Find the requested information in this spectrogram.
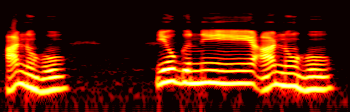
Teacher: ইয়োগ নি আইন যাবার কণ্ঠনালীতে চাপ হবে, আ মিলবে নুনের সাথে, নুন সাকিনের পরে আসছে হা, ইজার হবে স্পষ্ট হবে গুণ্য হবে না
